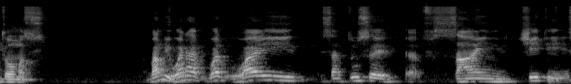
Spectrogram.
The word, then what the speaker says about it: Chiti: And the catcher, how do you pronounce his name? Is it Chitley? Harry Chiti. Chiti, okay.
